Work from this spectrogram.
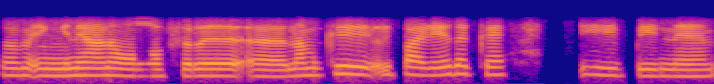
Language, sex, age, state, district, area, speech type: Malayalam, male, 30-45, Kerala, Wayanad, rural, conversation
